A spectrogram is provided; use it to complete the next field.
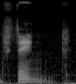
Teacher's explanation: It's not technically it's an N, it's actually a velar nasal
